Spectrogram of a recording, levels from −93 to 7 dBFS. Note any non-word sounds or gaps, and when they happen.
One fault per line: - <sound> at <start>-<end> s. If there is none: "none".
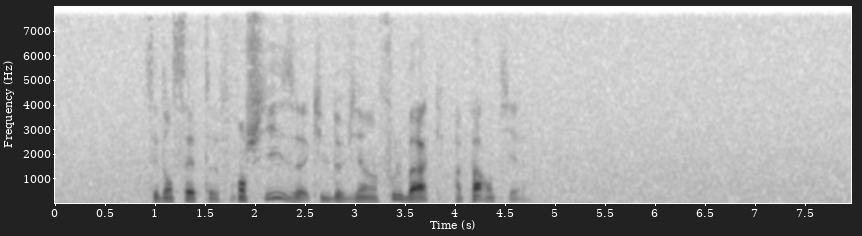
none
